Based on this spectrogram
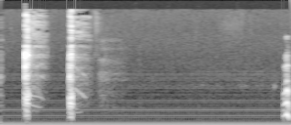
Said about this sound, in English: You know, like that her cough was in there. Like every it was a lot.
